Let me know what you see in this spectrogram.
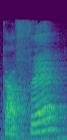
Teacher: café tem o som aberto e a sílaba tônica é fé que a sílaba mais forte café né então café eu posso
